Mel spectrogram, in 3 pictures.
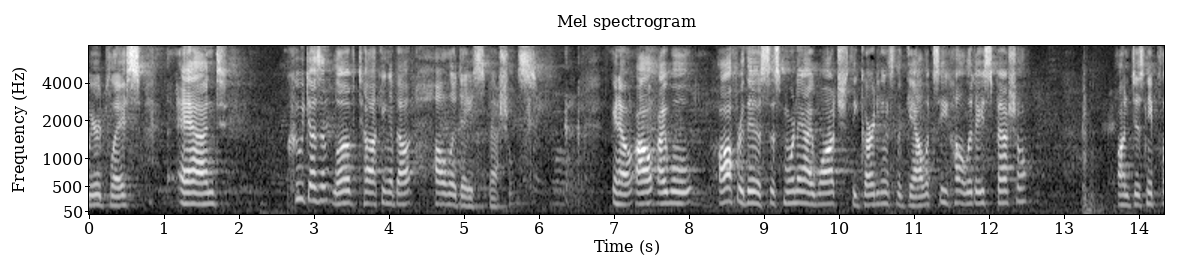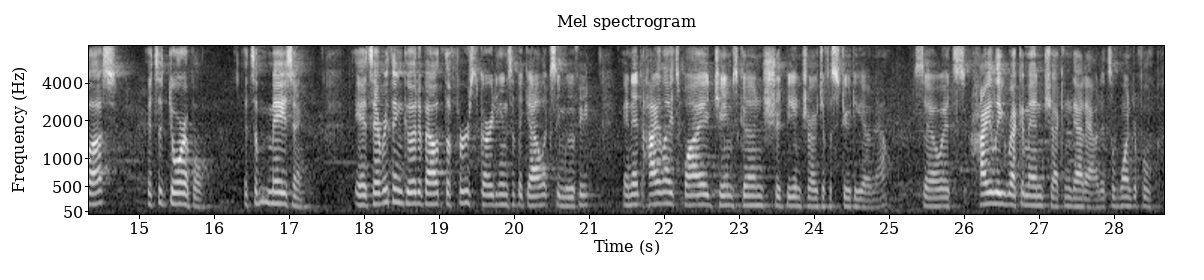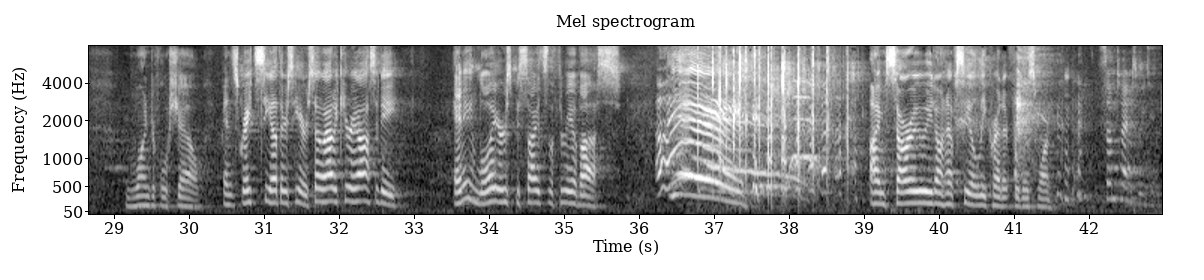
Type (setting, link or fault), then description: setting, live audience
